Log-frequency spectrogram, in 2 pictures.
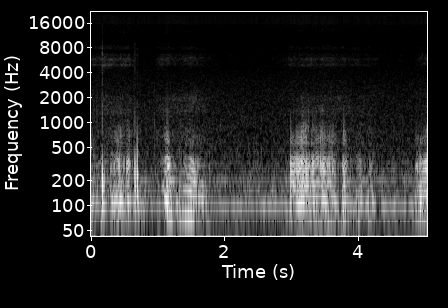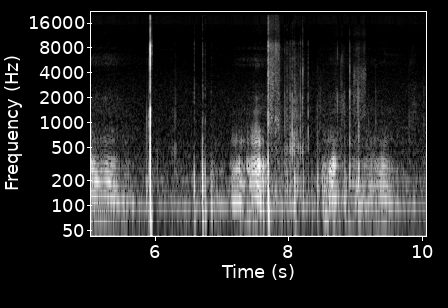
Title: Dog snoring after an exhausting day at work..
